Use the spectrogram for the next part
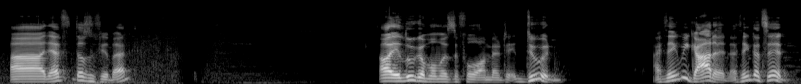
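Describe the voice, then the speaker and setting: A man's voice: medium pitch, a bit bright. A man live streaming a video game, chatting casually in a laid-back way with some offhand swearing as he comments on play.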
